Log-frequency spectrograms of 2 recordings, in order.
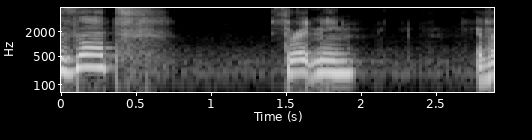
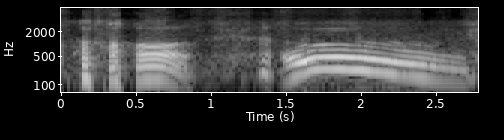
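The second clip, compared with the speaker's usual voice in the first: scheming chuckle; 4 semitones higher, much slower than usual. Acted. Izuku scheming to sell chocolate, a sly slow chuckle. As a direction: savor it like a schemer spotting a deal.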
